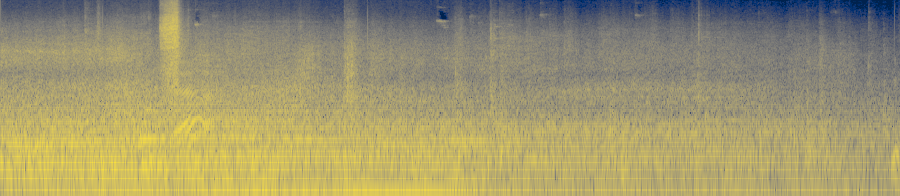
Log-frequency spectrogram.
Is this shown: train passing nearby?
yes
